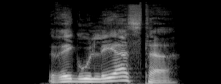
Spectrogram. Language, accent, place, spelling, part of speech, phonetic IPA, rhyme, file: German, Germany, Berlin, regulärster, adjective, [ʁeɡuˈlɛːɐ̯stɐ], -ɛːɐ̯stɐ, De-regulärster.ogg
- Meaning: inflection of regulär: 1. strong/mixed nominative masculine singular superlative degree 2. strong genitive/dative feminine singular superlative degree 3. strong genitive plural superlative degree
